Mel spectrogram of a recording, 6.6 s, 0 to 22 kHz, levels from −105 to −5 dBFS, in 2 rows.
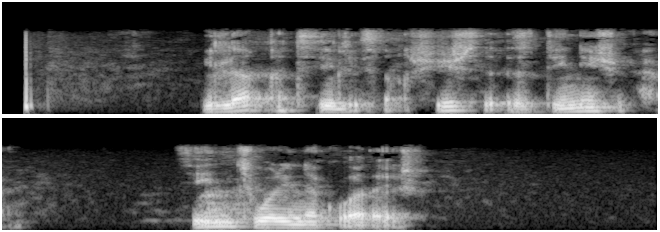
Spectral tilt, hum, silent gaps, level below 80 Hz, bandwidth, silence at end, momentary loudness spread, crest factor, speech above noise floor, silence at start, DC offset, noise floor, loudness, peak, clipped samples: -5 dB/octave; none; none; -56 dBFS; 8.2 kHz; 1.2 s; 13 LU; 18 dB; 56 dB; 0.1 s; under 0.1%; -74 dBFS; -19 LUFS; -2 dBFS; under 0.1%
